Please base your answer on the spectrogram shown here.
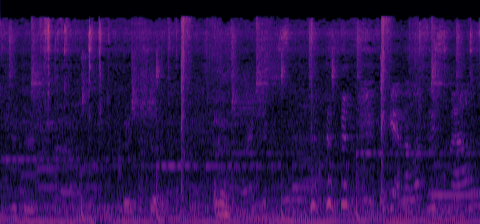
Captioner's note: laughing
